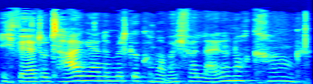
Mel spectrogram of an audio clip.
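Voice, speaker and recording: Woman playing a quick-talking police colleague. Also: medium pitch, fairly even intonation, close to an everyday voice. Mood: helpful, polite. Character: helpful, wry female police colleague. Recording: noisy room with clicks.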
